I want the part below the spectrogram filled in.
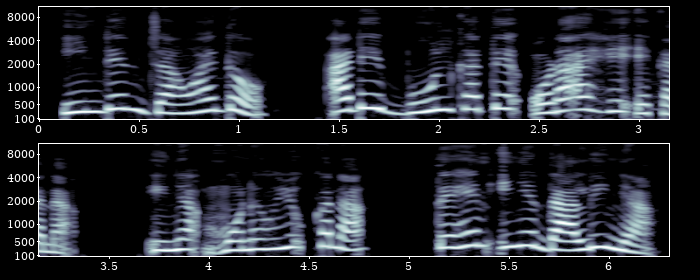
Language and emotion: Santali, fearful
